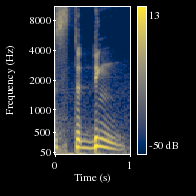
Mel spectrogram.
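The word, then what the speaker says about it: studying: स्टडी में आईएनजी लगाया जाता है तो इसका प्रोनाउंसिएशन बनता है स्टडिंग।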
